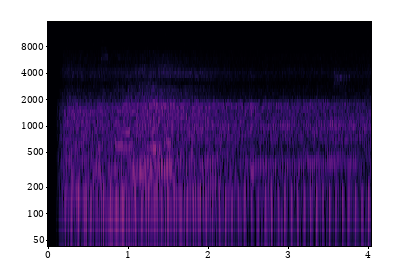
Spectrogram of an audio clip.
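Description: A car drives past on the road.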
